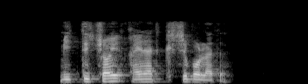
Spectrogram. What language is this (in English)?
Uzbek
